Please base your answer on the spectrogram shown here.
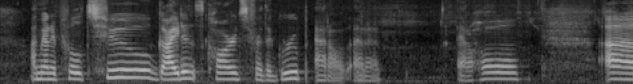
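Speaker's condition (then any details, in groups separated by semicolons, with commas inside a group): No condition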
